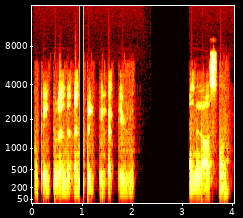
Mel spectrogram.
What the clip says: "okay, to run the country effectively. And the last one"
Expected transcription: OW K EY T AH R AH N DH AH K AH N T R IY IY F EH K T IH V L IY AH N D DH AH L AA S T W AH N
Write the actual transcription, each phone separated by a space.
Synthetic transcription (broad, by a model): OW K EY T AH R AH N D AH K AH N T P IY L P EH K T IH L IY AH N D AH L AA S T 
